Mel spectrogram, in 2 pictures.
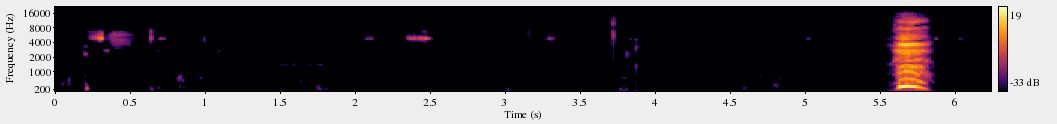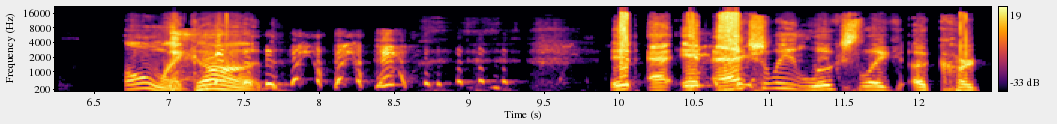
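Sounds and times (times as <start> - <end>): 
faint whispery rustling: 0.0 - 5.1
soft breaths: 0.0 - 6.5, 9.3 - 9.9
loud voiced gasp of surprise: 5.6 - 5.9
speech: 6.7 - 7.8, 10.0 - 12.4
laughter: 7.0 - 11.0.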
